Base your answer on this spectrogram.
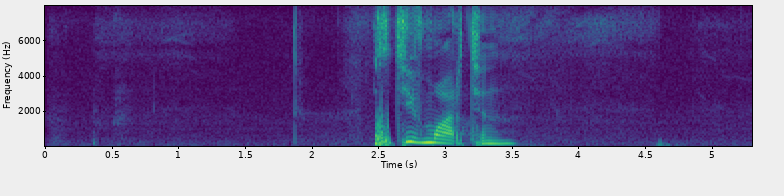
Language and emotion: Russian, neutral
